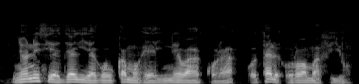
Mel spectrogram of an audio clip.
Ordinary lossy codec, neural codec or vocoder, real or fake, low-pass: none; none; real; none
